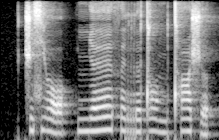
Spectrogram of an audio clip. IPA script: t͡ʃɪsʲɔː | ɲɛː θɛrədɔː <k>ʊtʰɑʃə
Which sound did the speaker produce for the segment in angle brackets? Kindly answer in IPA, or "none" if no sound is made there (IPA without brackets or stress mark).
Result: ŋ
